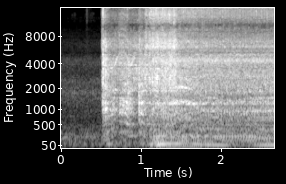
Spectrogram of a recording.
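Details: 2002 PT Cruiser sitting 9 years, after refitting the original crank sensor in place of an aftermarket one (cam sensor already OEM): brief crank, catches at once and settles to steady, even idle; starts cleanly after fix.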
